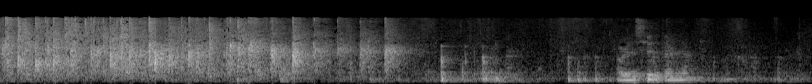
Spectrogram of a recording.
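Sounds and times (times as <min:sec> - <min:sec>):
audience applause: 0:00.0 - 0:04.3
speech: 0:06.2 - 0:07.1.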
